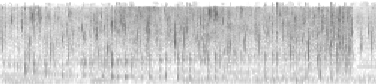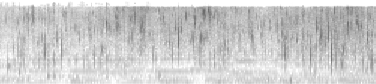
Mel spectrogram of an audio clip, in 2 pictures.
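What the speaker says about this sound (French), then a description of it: "Maintenant, j'ai plus qu'à les verser, plus qu'à mettre dans des verres" Blended drink poured from a blender jug into glasses, a steady liquid pour with light splashing and clinking running continuously for several seconds at close range.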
